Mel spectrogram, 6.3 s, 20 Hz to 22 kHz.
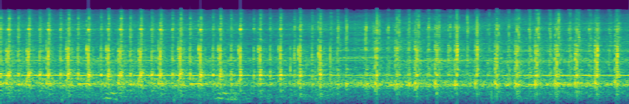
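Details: SW14 three-in-one shockwave machine: rapid, regular sharp tapping pulses, about 150 a minute, with a faint steady whine and music behind.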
